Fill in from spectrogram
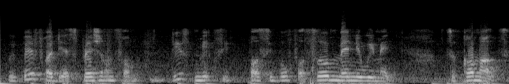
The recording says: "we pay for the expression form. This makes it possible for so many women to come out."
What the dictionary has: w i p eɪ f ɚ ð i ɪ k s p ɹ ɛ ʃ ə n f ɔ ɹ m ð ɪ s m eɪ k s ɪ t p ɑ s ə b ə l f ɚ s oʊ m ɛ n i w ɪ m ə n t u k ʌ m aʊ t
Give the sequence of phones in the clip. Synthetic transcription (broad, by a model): w i p eɪ f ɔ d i ɪ k s p ɹ ɛ ʃ ə n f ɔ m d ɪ s m eɪ k s ɪ t p ɑ s ə b ə l f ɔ s oʊ m ɛ n i w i m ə n t u k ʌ m aʊ t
